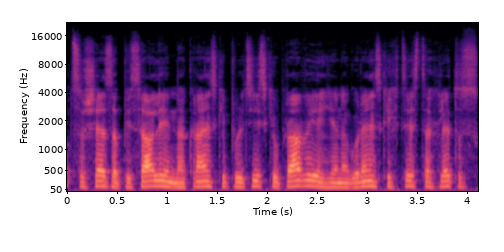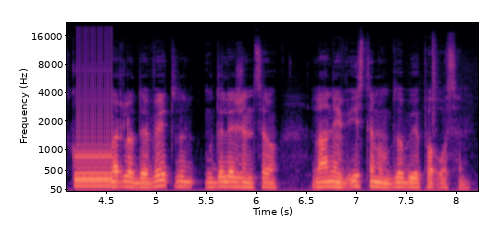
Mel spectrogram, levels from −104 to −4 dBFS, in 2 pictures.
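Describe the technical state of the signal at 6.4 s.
At 6.4 s the speech signal is intact, with no audible fault at that moment.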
